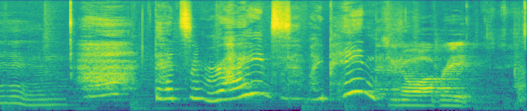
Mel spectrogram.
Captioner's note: gasps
